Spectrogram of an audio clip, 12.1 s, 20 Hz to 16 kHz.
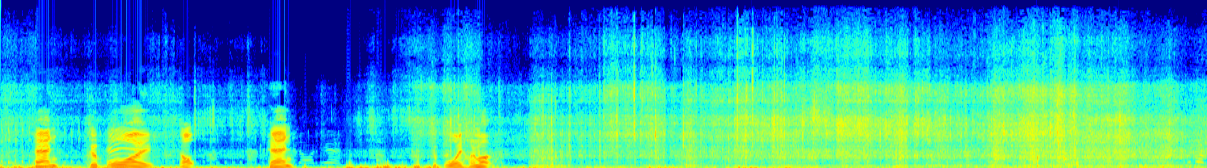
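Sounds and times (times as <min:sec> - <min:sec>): wind buffeting microphone: 0:00.0 - 0:12.0
dry reeds rustling: 0:03.6 - 0:12.0.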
